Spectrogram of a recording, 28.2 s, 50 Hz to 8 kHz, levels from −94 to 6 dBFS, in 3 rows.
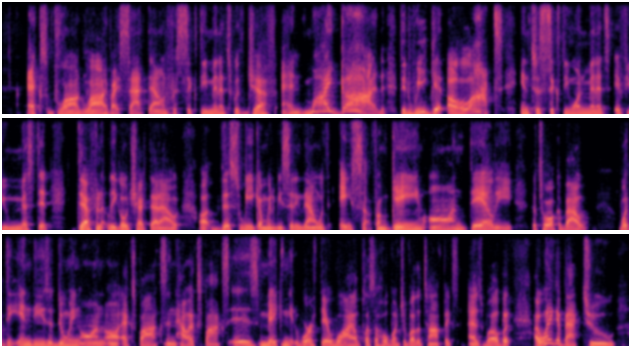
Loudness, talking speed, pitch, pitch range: -26 LUFS, 175 wpm, 150 Hz, 130-165 Hz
